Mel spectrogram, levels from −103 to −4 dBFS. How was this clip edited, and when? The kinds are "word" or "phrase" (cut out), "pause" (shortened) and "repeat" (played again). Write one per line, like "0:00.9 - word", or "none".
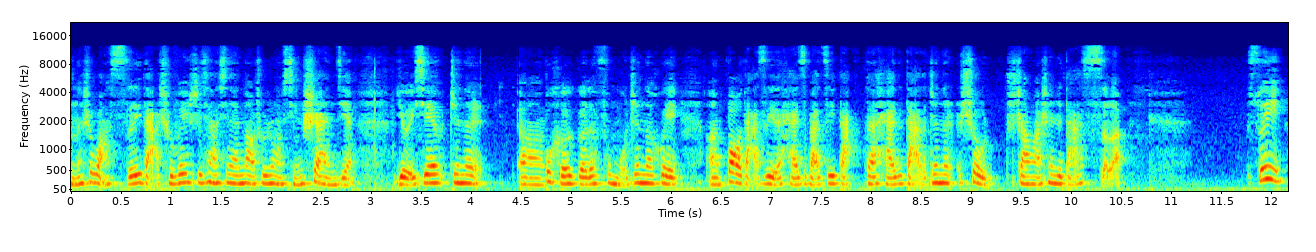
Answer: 0:04.7 - word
